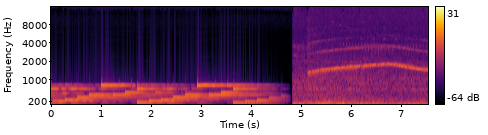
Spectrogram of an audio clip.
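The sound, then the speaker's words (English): Gentle stepped musical tones give way abruptly to outdoor rumble in cold weather, over which an emergency siren wails in a long, slowly rising sweep, steady and somewhat distant. “Did you hear that? Hear what? The siren.”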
